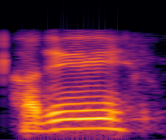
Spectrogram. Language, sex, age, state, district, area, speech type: Hindi, male, 60+, Madhya Pradesh, Bhopal, urban, conversation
